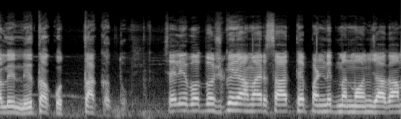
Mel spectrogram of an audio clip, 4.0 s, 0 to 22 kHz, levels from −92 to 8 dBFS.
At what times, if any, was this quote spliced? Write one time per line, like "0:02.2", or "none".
none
